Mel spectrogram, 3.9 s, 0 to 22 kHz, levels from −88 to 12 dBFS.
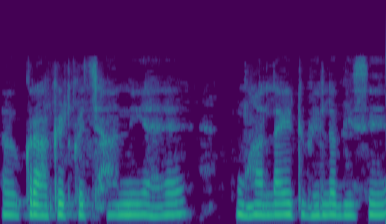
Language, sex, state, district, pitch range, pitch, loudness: Hindi, female, Chhattisgarh, Balrampur, 185-190 Hz, 185 Hz, -30 LUFS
